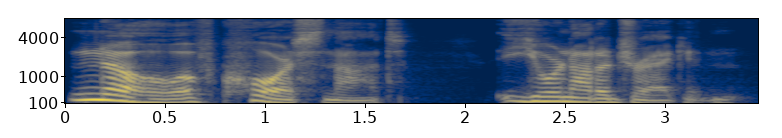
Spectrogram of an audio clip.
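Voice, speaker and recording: A man's voice: mid-range voice, sing-song, slow pace. Man playing a matronly, moralizing headmistress. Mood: reassuring. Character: matronly female orphanage headmistress, prim and moralizing.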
